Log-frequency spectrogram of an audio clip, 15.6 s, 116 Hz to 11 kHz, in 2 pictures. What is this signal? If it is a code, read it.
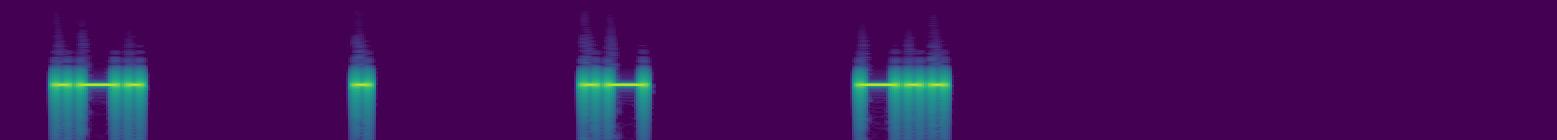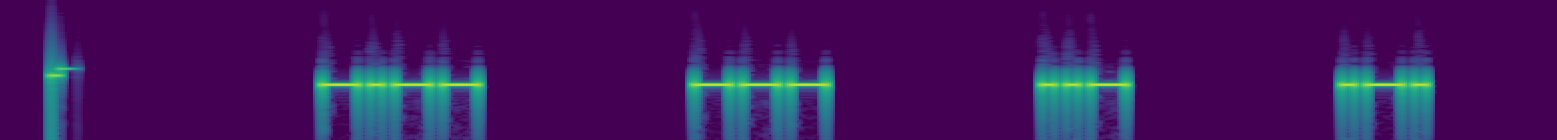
Morse code, heard as a keyed tone, about 20 wpm, spaced as for 7 wpm, 700 Hz. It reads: READ YOUR
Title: 6x Character Spacing - Top 200 Words - 20wpm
